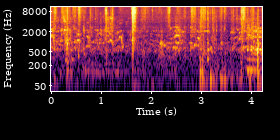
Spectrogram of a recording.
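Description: Birds calling in the background, with scattered sharp clicks and a few low thumps about three seconds in.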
